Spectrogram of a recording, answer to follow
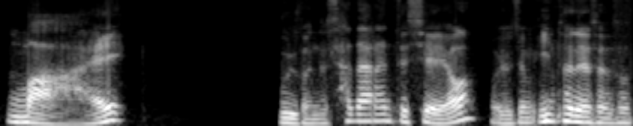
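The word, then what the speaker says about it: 买: 사다라고 할 때 마이, 물건을 사다란 뜻이에요. 요즘 인터넷에서 사죠. 예, 돈 붙이고 상품 배송받고. 마이, 마부터 이까지 끊기지 않고 한 번에 발음이 됩니다.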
